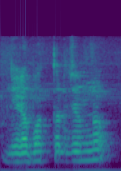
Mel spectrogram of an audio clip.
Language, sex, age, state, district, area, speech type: Bengali, male, 18-30, West Bengal, Uttar Dinajpur, urban, spontaneous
